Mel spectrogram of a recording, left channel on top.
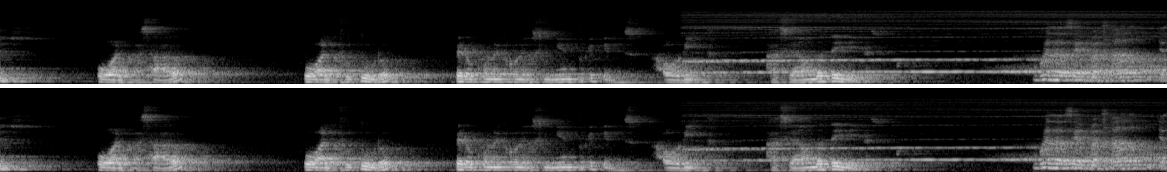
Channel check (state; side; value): normal; both; correlation 0.94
